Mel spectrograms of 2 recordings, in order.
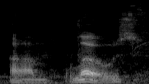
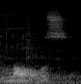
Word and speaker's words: Lowe's: I know, growing up, my dad always mispronounced, what was it? Lowe's. Always calls it Lowell's. Drives me up the wall. It's like, where are you getting the other L?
